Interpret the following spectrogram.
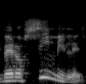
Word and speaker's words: verosímiles: Sus variables suelen ser verosímiles. Mire esa palabra, acento en la I. Verosímiles, claras y lógicas.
